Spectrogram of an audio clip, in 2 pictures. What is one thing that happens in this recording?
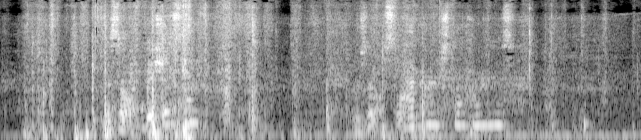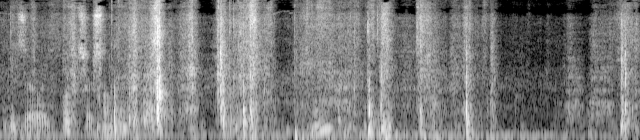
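Cardboard rustles and crinkles as hands rummage through a box.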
